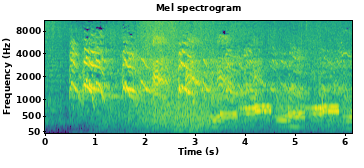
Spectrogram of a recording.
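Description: Bird calls in a song's intro, a run of short falling chirps repeated several times over a hiss of noise, starting about half a second in. About three seconds in, a synth melody of short stepped notes enters beneath them.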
